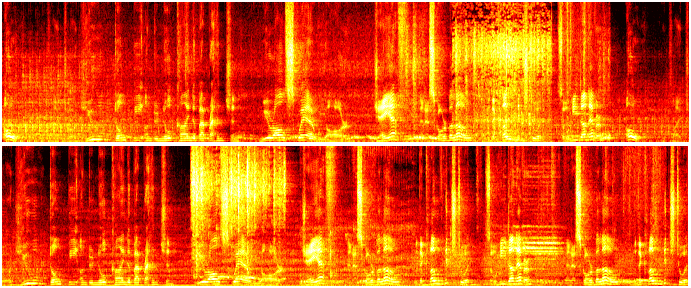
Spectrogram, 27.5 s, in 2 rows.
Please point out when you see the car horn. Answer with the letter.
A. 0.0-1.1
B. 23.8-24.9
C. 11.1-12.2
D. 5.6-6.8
B.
